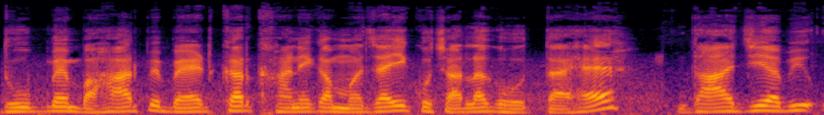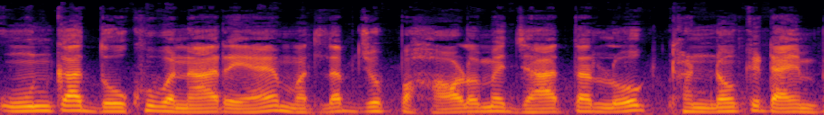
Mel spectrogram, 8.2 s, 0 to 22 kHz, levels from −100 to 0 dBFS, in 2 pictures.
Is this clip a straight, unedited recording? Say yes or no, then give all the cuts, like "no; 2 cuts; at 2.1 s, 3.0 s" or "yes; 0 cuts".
no; 1 cut; at 3.3 s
